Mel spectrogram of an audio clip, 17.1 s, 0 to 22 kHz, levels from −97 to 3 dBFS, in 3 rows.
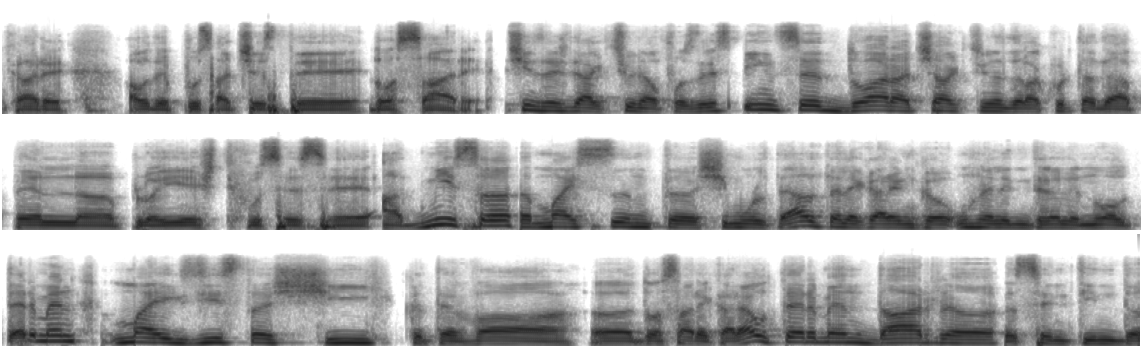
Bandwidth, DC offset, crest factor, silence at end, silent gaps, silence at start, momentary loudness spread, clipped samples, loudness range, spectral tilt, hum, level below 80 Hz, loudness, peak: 10 kHz; under 0.1%; 10 dB; 0 s; none; 0 s; 4 LU; under 0.1%; 1 LU; -5.5 dB/octave; none; -46 dBFS; -17 LUFS; -6 dBFS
